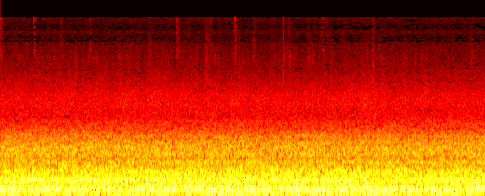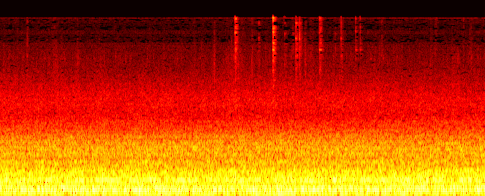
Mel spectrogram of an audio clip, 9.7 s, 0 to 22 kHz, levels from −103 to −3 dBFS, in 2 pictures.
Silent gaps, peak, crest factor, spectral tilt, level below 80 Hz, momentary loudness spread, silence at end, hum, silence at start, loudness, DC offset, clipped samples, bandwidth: none; -4 dBFS; 12 dB; -10.5 dB/octave; -22 dBFS; 1 LU; 0 s; none; 0 s; -18 LUFS; under 0.1%; under 0.1%; 16 kHz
